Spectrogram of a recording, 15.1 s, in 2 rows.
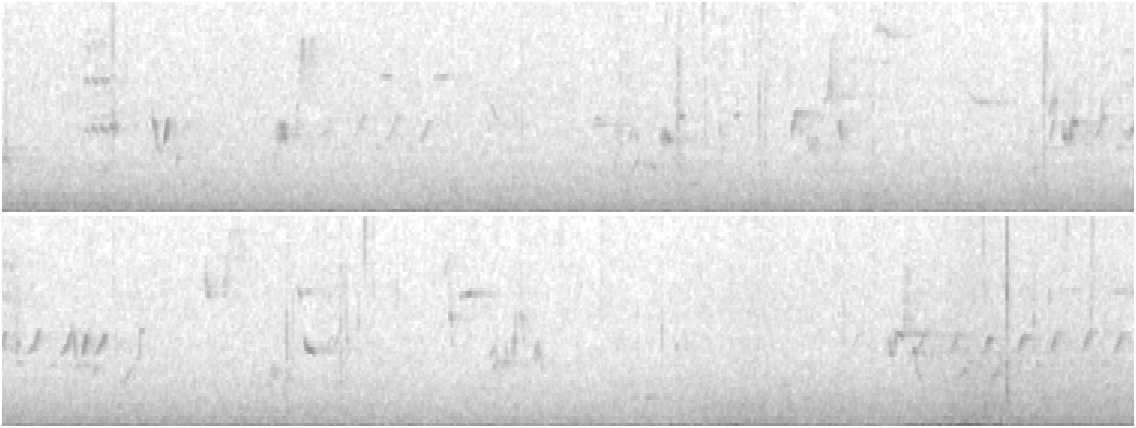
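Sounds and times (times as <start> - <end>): faint bird chirps: 13.3 - 15.0.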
